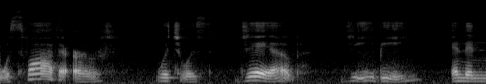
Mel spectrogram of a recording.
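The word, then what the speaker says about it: Geb: That's another twin soul pairing where it was Father Earth, which was Jeb, G-E-B, and then Newt, spelled like nut, but Newt.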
